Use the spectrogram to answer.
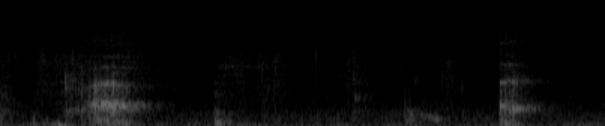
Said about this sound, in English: I kind of was holding off doing this because I thought I was going to burp and I was going to wait to do the burp so I didn't have to do it on the cast, but here it comes. One sec.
